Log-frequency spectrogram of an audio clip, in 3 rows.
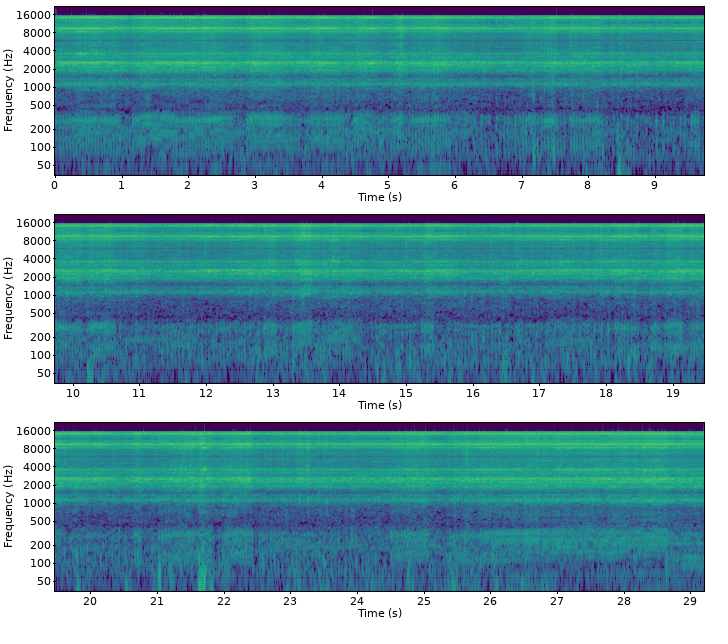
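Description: Single-cylinder four-stroke engine of an SWM 300RS enduro motorcycle running at low trail speed, heard from on board the bike, its note rising and falling with the throttle. Occasional knocks and clatter come through, the sharpest about 21 seconds in.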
